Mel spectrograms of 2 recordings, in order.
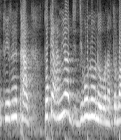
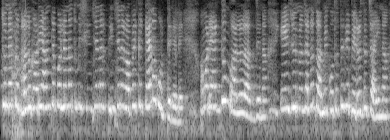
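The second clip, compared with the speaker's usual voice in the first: put-on high, softer pouting girlfriend voice; sulky rich girl; 6 semitones higher, 4 dB quieter than usual. Angel Priya complaining to Franklin about waiting in the sun, high and sulky. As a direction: whine like a spoiled rich daughter.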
